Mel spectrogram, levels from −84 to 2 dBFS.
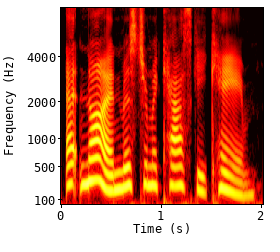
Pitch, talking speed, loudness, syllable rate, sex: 225 Hz, 150 wpm, -17 LUFS, 4.3 syllables/s, female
